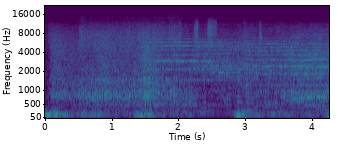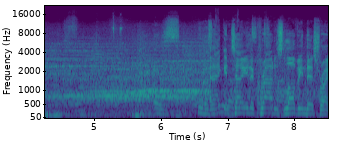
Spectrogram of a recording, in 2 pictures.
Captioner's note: cheers and applause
